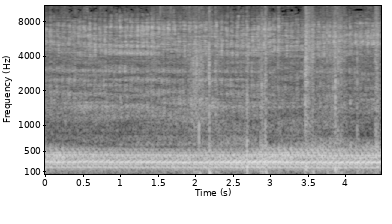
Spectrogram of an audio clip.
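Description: Simulated engine sound from an RC crawler's Sense Dual ESS sound kit, a steady low engine drone as the truck crawls uphill. A few short clicks and knocks come through it in the middle and near the end.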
